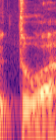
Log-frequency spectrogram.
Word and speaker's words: Toa: a un double sens parce que Toa, euh, c'est la phonétique du mot table en thaïlandais. – Donc ça se prononce ah. To.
